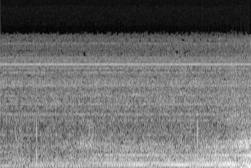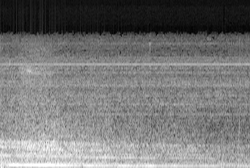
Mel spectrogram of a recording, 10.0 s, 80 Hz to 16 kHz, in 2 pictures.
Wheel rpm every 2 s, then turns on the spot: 0, 0, 0, 0, 0.
none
